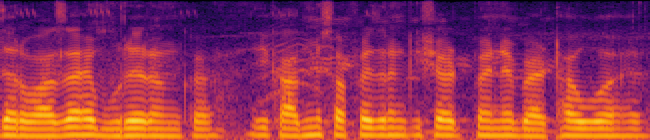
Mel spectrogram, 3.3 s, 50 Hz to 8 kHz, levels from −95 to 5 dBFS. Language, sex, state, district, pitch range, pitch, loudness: Hindi, male, Chhattisgarh, Raipur, 150-160 Hz, 155 Hz, -14 LUFS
